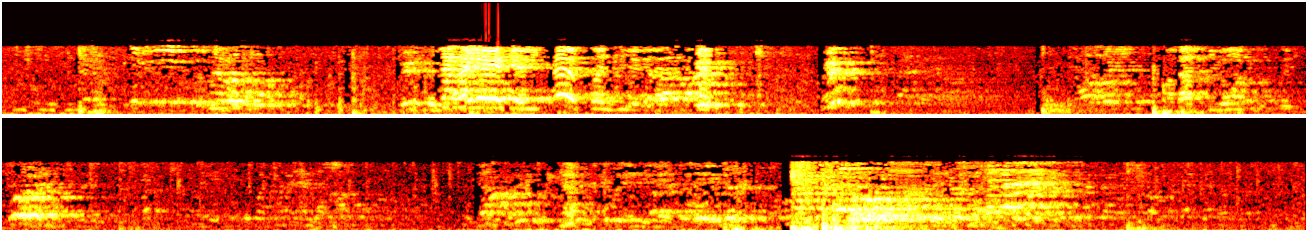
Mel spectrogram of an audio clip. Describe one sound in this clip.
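Young men shout to one another from a distance.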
